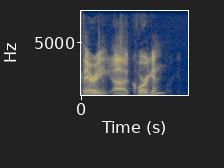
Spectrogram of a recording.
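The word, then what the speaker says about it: Barry Keoghan: Barry Corgan.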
